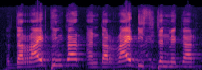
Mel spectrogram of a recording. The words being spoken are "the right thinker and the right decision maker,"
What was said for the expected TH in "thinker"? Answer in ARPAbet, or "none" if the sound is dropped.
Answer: T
